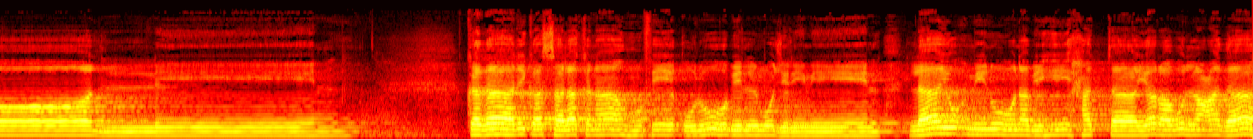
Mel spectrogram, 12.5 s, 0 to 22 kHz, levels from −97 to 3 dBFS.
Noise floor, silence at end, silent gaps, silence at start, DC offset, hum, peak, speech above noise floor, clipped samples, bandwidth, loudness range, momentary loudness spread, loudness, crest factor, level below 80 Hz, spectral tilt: -47 dBFS; 0 s; none; 0 s; under 0.1%; none; 0 dBFS; 29 dB; under 0.1%; 13.5 kHz; 6 LU; 9 LU; -19 LUFS; 18 dB; -64 dBFS; -6.5 dB/octave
